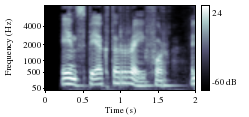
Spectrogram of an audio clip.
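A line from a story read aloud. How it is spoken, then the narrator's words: Icy tone. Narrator (Russian): ледяным тоном начал отчим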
